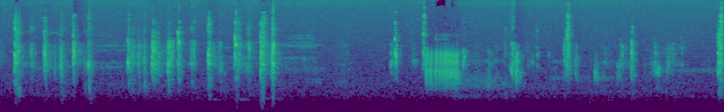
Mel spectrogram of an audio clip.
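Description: Both hands type with their fingertips on a black plastic computer keyboard with red keys and a hollow body. Quick bursts of sharp, bright clicky key taps clatter with almost no low end, pause briefly around the three-second mark, and a short sustained rattle is heard in the middle. The typing then resumes in irregular bursts.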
